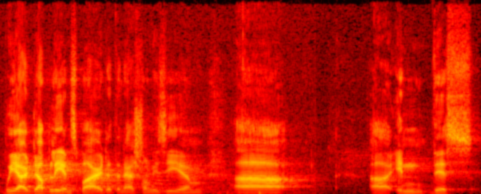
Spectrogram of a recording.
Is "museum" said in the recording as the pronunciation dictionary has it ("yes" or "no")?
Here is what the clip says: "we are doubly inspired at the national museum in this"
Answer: yes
